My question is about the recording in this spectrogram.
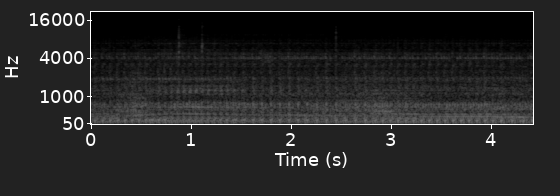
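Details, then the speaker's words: Honda NU50 Runaway (Urban Express) 50cc two-stroke scooter: fast even putter at steady idle with no stumbling or misfires; smooth idle, though it reportedly cuts out once the automatic choke disengages. "I say everything so smooth, the engine."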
